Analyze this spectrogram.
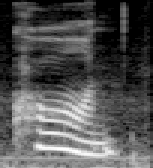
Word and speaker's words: corn: 정말 맛있는 옥수수 영어로는요 corn이라고 적습니다 c는 키읔 소리 나구요 5는 5 r은 리을에는 니은 그래서 옥수수는요 같이 읽어 볼게요 콘 콘 알바룸이 조금 신경 쓰이시죠 혀가 입천장에 닿으면 안 됩니다 콘 도시라는 우리말이에요 city로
